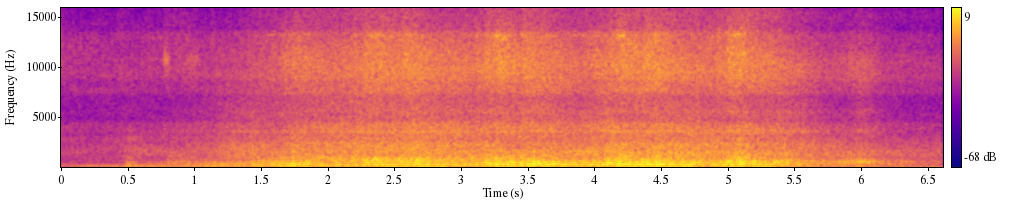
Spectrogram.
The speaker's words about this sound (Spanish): Ah, el tren, el tren.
